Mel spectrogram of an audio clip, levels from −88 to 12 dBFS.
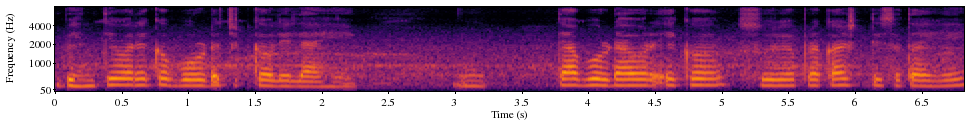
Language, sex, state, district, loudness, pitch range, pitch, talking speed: Marathi, female, Maharashtra, Pune, -17 LUFS, 200-225 Hz, 215 Hz, 115 wpm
